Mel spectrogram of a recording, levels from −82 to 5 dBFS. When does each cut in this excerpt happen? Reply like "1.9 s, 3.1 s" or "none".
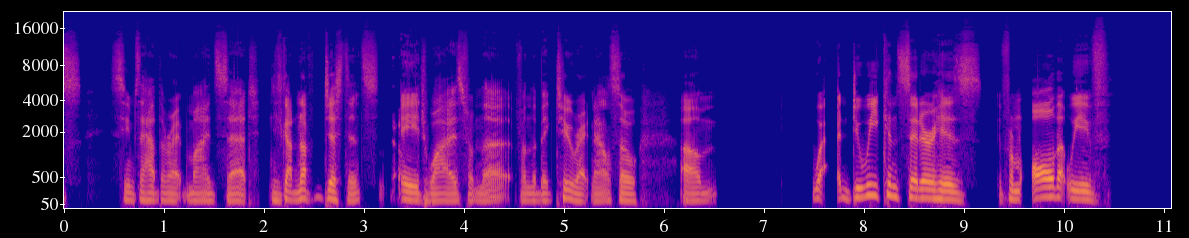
2.0 s, 3.2 s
